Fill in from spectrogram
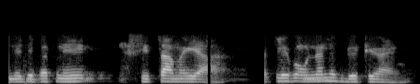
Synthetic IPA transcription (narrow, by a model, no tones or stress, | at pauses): ʊnəd͡ʑipɐt̪nisit̪ameia | t̪ɐkliːfʊnənɪbɪɗɪʈʰijũaːɦɪnɪ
